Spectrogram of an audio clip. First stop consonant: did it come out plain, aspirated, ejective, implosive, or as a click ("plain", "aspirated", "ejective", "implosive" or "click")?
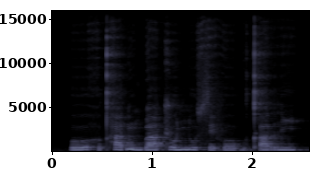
aspirated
